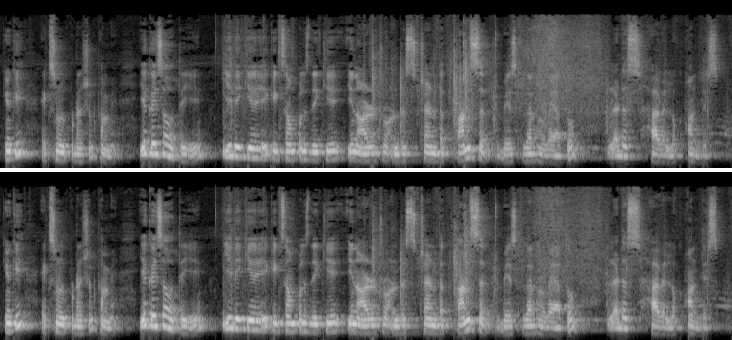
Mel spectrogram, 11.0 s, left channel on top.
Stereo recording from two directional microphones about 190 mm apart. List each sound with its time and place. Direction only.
0.0 s speech: 20° right (ahead or behind)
